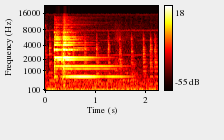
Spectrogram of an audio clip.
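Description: Notification-bell chime sound effect from a subscribe-button animation: a single struck chime that rings and fades away over about a second and a half.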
